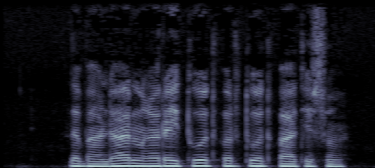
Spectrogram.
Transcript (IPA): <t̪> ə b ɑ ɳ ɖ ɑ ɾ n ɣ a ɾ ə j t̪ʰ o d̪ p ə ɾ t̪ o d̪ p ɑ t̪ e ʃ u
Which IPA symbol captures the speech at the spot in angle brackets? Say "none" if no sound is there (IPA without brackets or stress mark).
d̪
